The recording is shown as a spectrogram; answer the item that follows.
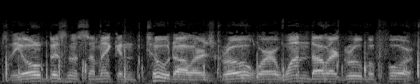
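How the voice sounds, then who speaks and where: An actor playing a steady, stern frontier US marshal, calm and firm in a 1950s radio drama. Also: male voice, medium pitch, moderate pace, background noise, lightly acted. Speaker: lawman.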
